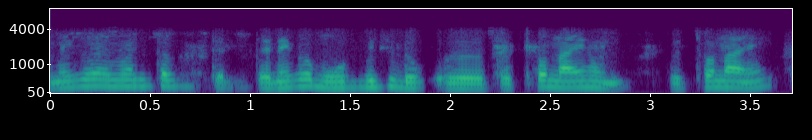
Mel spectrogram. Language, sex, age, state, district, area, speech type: Assamese, male, 18-30, Assam, Goalpara, rural, conversation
